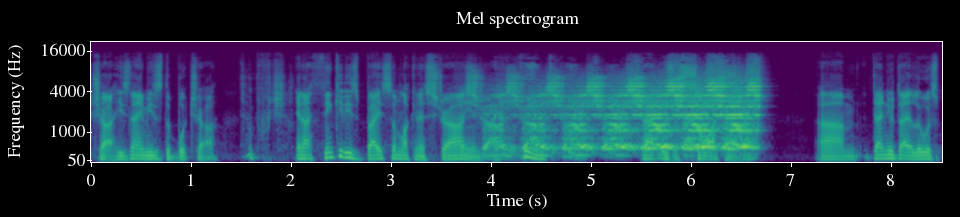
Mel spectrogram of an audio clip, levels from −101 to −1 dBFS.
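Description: Speech in which, from 3.63 to 6.88 s, every phrase returns roughly four tenths of a second later, thinner and ringing, with repeats building to about 9 dB above the speech: feedback echo between two devices, one replaying the other's microphone, beyond either echo canceller's reach.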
